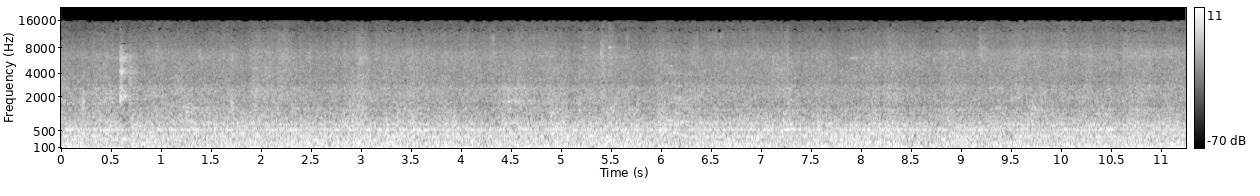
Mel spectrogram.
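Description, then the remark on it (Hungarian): A metro train arrives and rumbles loudly through an underground station, a dense, steady roar of wheels and machinery that stays constant for the whole stretch. “Jön is a metró.”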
